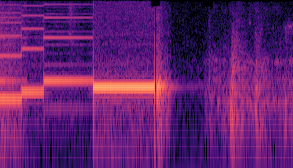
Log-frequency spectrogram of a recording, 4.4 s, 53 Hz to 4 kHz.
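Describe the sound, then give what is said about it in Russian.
Electronic telephone tones play while a call is transferred to an internal extension: a few stepped tones that change pitch, then a longer steady tone that cuts off, leaving faint line noise. “Перевод звонка на внутренний номер 500. Минуточку.”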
